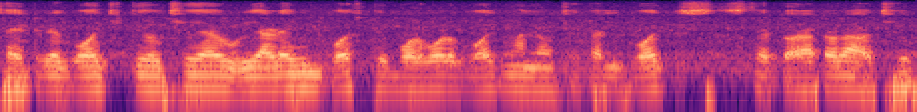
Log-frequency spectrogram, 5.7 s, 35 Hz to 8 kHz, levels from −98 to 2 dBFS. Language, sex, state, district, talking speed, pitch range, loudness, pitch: Odia, male, Odisha, Sambalpur, 165 wpm, 105-110 Hz, -17 LUFS, 105 Hz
